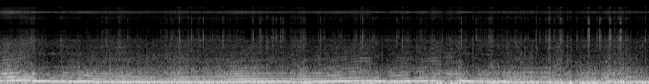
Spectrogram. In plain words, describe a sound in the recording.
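A car engine hums loudly and steadily from inside the car.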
